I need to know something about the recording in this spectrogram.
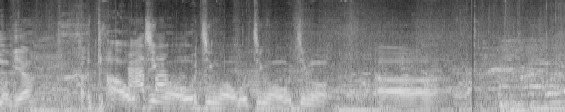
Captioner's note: laughing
